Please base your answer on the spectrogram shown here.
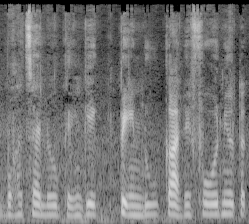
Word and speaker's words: Carrefour: Basically Italian में हर लफ्ज़ का साउंड अदा किया जाता है सिवाय उनके जो साइलेंट हैं, तो ई जो है उसका साउंड ए में प्रोनाउंस होता है, सो इट्स Carrefour for that reason.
